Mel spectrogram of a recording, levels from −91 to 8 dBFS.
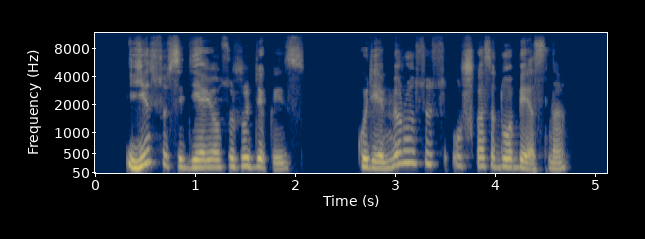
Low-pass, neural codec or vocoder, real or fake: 10.8 kHz; vocoder, 44.1 kHz, 128 mel bands every 512 samples, BigVGAN v2; fake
